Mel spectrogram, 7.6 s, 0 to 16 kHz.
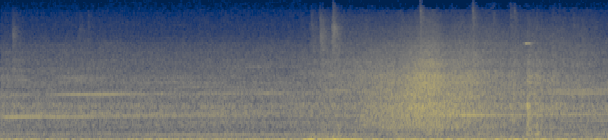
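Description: Running noise of a refurbished JR West 221 series electric train: a steady rumble with a few held tones. A rushing swell builds and peaks about five seconds in, and there are a couple of short clicks.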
